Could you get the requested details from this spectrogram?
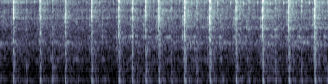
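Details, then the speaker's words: Motorcycle with a newly fitted DBS exhaust pipe, not yet mounted underneath, at idle: sharp, crackly puffs about five to six a second from an exhaust leak at a pipe joint where the screw fell out, changing the sound. "So natanggal pala yung tornilyo natin dito, kaya pala nag-iba yung tunog."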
